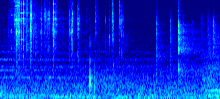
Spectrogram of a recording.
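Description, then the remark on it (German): A copied key jingles and scrapes against a lock as someone tries whether it fits, in a series of metallic clinks and rattles, busiest at the start, then a few scattered taps over a low background rumble. “Na, das wäre es auch, wenn der jetzt auch noch passen würde.”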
